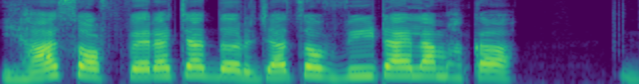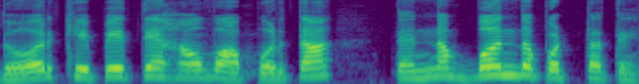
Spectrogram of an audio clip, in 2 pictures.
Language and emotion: Goan Konkani, disgusted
